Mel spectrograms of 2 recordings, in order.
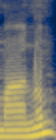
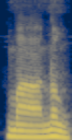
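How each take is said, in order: First: "মানম" closed on the lips with m; m ending. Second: "মানং" ending in a nasal ng, lower in pitch; anusvara ng. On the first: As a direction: say "মানম" as maa-nom, final m. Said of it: "অনুসারটা ময়ের মতো উচ্চারণ করতাম". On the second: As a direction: say "মানং" as maa-nong, lips open at the end. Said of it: "অনুসারের মতোই উচ্চারণ করছি". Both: Shown as a demonstration.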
